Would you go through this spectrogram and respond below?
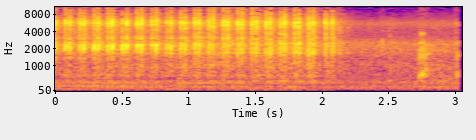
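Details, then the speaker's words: New 2020 Honda Beat, about six months old, idling: fast steady metallic clatter on the left side that stops at shutdown; connecting rod checked fine, cam chain tensioner suspected of letting the chain slap. "Ini benar-benar buruk, kan? Suaranya ada di sisi ini, di sebelah kiri."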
